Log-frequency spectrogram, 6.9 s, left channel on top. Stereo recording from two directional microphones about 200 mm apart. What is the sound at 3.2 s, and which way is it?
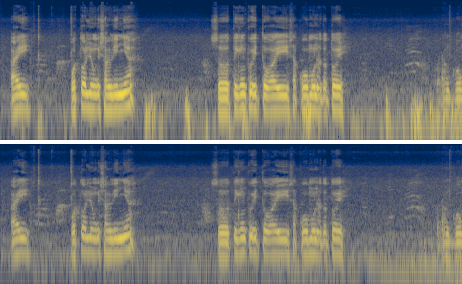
Speech, 55° left (ahead or behind).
